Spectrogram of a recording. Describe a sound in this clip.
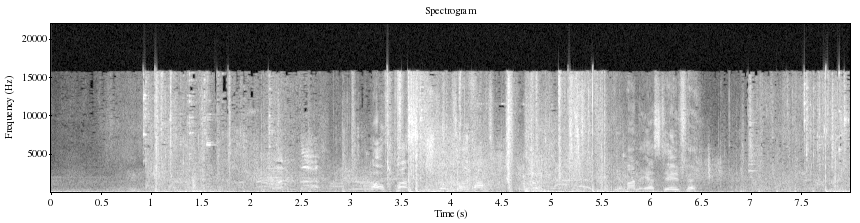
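Gunshots crack and boom in a battle.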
